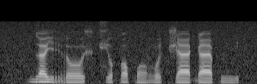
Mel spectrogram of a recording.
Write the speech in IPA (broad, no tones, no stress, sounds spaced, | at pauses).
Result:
ɡ ɜ j r oː ʃ t͡ɕ o ɠ ɔ p ɔ̤ v o t͡ʃ æ ɠ æ p i̤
